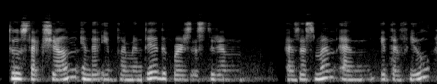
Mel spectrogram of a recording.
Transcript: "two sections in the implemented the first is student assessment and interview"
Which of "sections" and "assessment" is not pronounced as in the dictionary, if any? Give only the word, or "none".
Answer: sections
